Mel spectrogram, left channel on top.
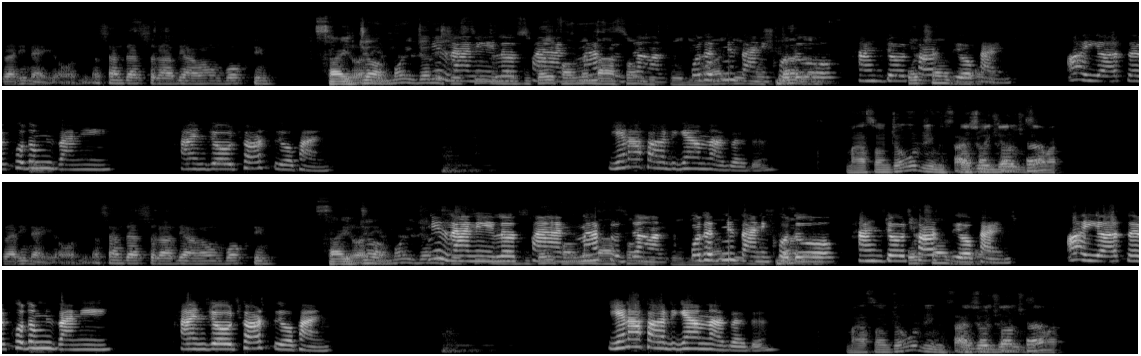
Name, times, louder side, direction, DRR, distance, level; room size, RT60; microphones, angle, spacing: voice 1, 0.0-2.7 3.4-4.1 7.7-8.2 9.1-9.9 11.6-11.8 15.8-16.0 20.9-21.9, right 1 dB, 5° left, 1.0 m, -35 dB
voice 2, 3.1-8.2 19.8-21.9, left 4 dB, 85° left, 0.7 m, -35 dB
voice 3, 4.3-6.6 6.9-8.3 8.6-10.1 10.6-12.5 13.2-14.7 17.4-19.1, right 9 dB, 70° right, 0.3 m, -25 dB
3.0 x 2.5 x 3.8 m
head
